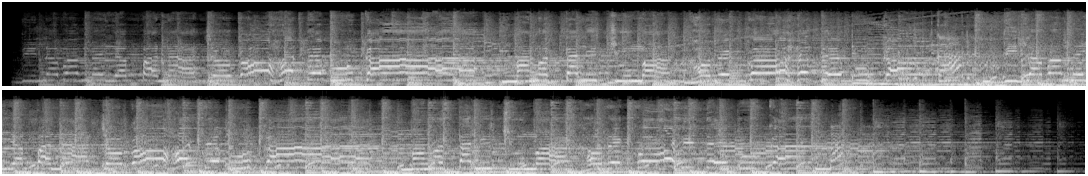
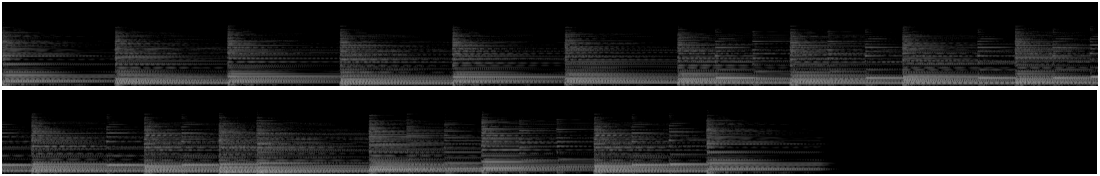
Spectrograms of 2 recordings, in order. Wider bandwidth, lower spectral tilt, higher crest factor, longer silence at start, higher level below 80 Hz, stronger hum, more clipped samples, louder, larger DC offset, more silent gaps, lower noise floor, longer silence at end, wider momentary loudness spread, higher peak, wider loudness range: first, 15 kHz vs 9 kHz; second, -5 dB/octave vs -6.5 dB/octave; second, 8 dB vs 16 dB; first, 0.25 s vs 0 s; first, -16 dBFS vs -64 dBFS; neither; neither; first, -9 LUFS vs -39 LUFS; neither; neither; second, -34 dBFS vs under -90 dBFS; second, 0.2 s vs 2.7 s; first, 11 LU vs 8 LU; first, 0 dBFS vs -22 dBFS; about the same, 3 LU vs 4 LU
